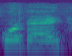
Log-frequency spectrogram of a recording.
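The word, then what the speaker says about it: Oribe: Second item I pulled out of the bin was Orbe, or Orib, I don't know how you want to say it, but I believe it's pronounced Orbe, and he's a hairdresser.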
